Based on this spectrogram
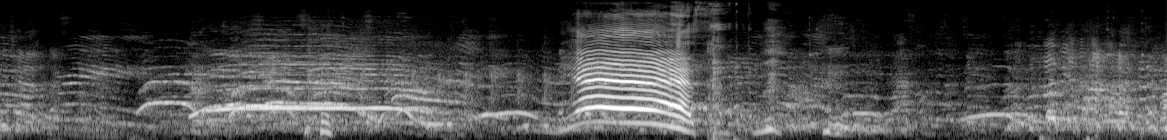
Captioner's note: cheering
